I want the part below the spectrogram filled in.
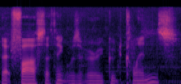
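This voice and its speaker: A man's voice: fairly low pitch, fairly even intonation, normal speed, faint music behind. An Australian man hosting a casual podcast chat in a small studio, talking in a rambling way and swearing freely. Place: small dim studio room. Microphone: studio mic on boom arm, headphones.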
